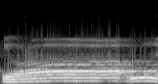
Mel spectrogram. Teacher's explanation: مد متصل کو 4 الف کے برابر کھینچ کر پڑھیں گے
